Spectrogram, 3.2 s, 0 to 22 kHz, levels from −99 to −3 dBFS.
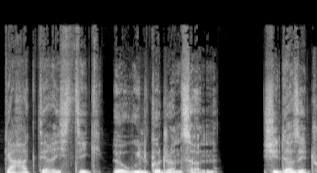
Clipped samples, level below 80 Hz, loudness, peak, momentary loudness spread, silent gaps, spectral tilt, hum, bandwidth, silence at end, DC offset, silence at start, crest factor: under 0.1%; -38 dBFS; -16 LUFS; 0 dBFS; 10 LU; 2.26-2.62 s; -5 dB/octave; none; 19.5 kHz; 0 s; under 0.1%; 0.05 s; 16 dB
